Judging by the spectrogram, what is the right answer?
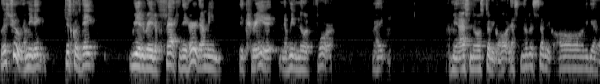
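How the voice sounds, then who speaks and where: Though the pace is fairly quick, the speech has long, frequent pauses. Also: man, medium pitch for a man. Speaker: religious broadcaster. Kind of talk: sermon. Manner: animated; fast.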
